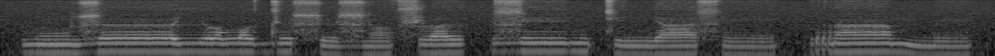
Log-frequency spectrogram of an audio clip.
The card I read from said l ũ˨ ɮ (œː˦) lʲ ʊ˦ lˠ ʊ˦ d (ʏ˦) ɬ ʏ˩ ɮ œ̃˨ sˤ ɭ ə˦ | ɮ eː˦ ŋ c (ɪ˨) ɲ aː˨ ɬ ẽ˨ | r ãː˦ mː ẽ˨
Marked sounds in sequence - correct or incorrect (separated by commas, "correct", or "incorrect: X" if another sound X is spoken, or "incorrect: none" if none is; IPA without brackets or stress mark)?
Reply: correct, correct, correct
